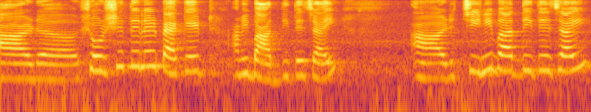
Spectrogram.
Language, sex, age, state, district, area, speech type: Bengali, female, 18-30, West Bengal, Kolkata, urban, spontaneous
